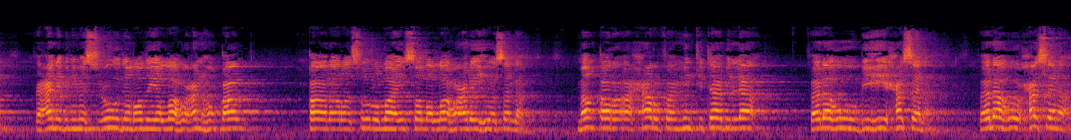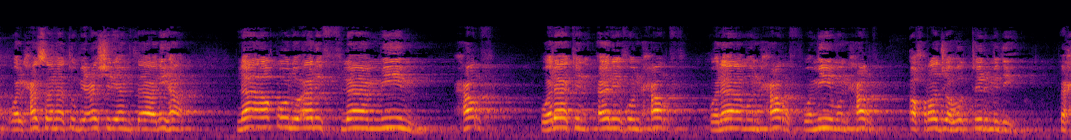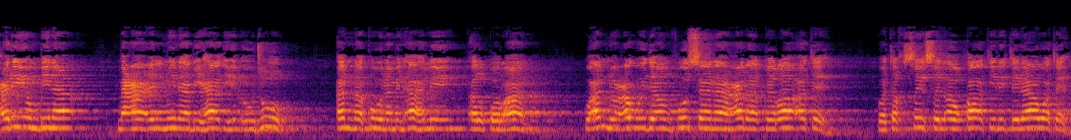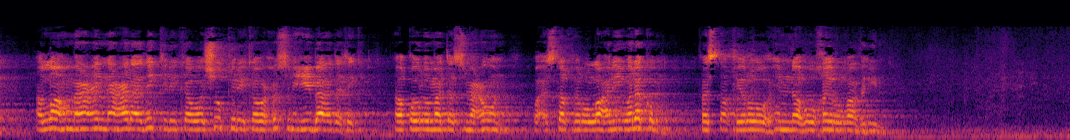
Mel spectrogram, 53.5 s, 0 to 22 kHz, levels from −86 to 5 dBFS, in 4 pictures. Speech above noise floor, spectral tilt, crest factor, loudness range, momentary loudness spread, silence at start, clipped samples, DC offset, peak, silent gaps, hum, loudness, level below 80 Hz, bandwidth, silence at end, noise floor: 27 dB; -3 dB/octave; 18 dB; 3 LU; 13 LU; 0 s; under 0.1%; under 0.1%; 0 dBFS; none; none; -17 LUFS; -54 dBFS; 11.5 kHz; 0.1 s; -44 dBFS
